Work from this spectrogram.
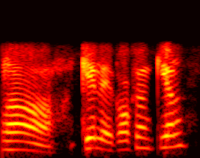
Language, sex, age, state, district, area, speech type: Assamese, male, 30-45, Assam, Charaideo, rural, conversation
